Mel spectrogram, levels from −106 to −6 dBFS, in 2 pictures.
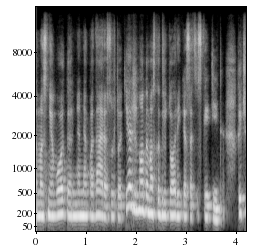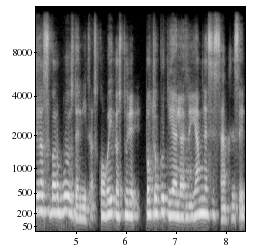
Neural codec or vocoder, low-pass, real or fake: autoencoder, 48 kHz, 32 numbers a frame, DAC-VAE, trained on Japanese speech; 14.4 kHz; fake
